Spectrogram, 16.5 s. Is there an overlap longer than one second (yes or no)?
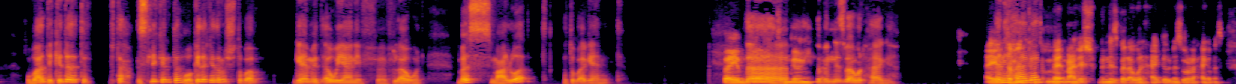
no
